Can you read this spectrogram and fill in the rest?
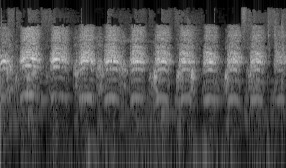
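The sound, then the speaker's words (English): Cornish ducks from Cornwall quack in a steady run of about a dozen long, relaxed, raspy calls, evenly spaced, with no voices or other sounds around them. “These Cornish ducks communicate in long, relaxed quacks.”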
